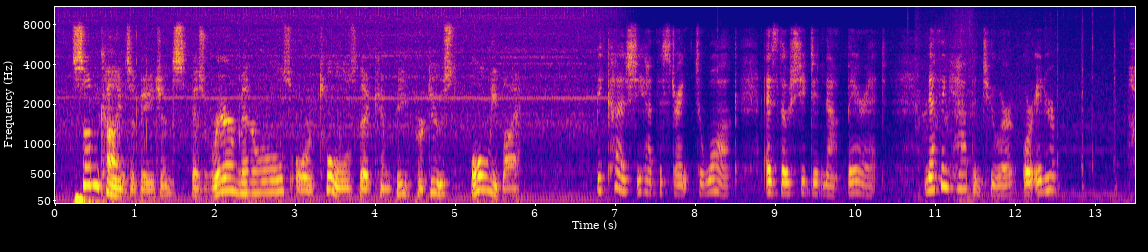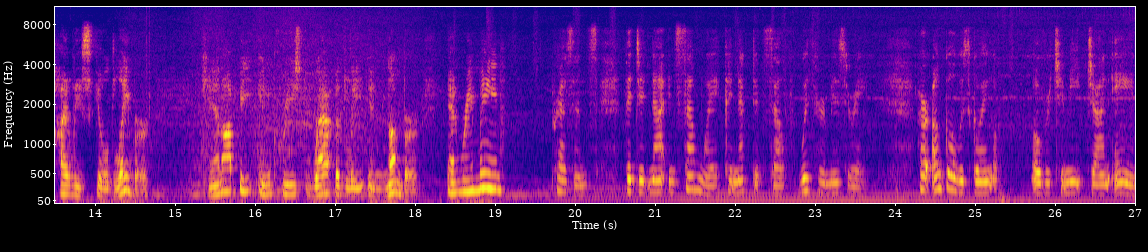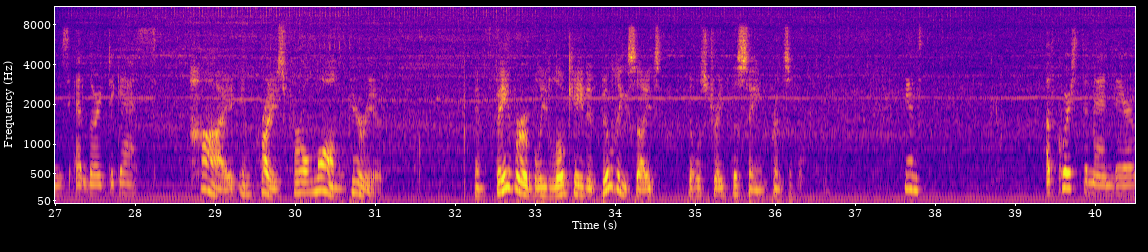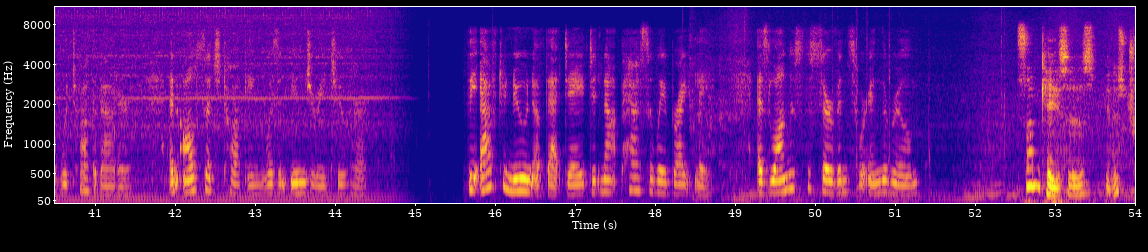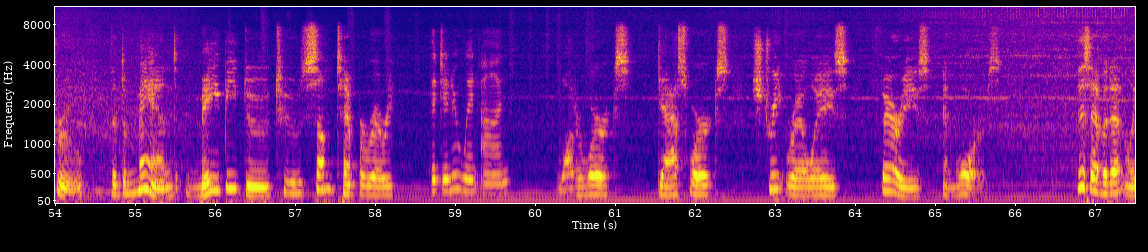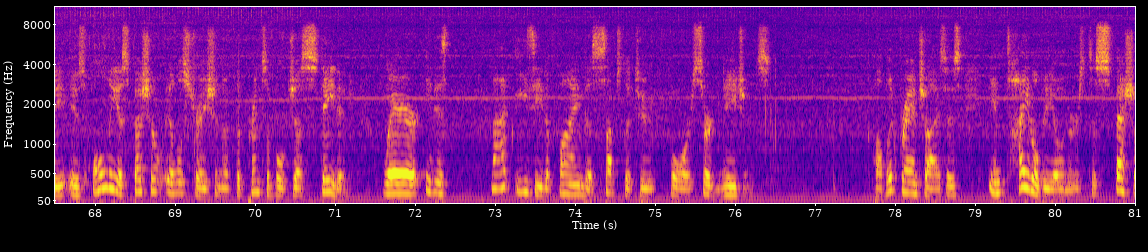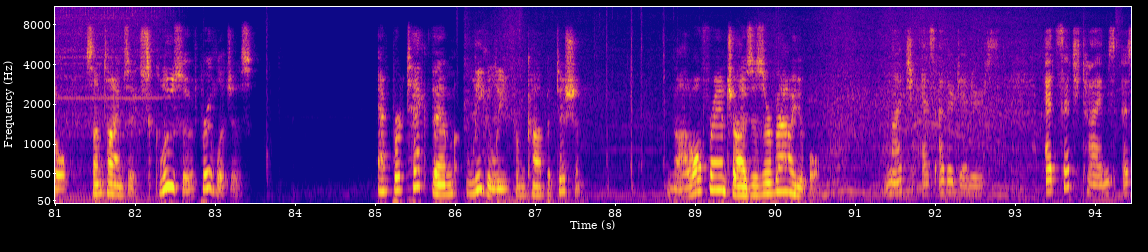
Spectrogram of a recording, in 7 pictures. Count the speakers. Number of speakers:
two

